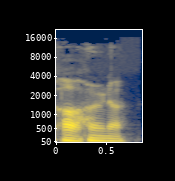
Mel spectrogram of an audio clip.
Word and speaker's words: Arjona: It's spelled with a J, but it's I'm pretty sure it's Arjona.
